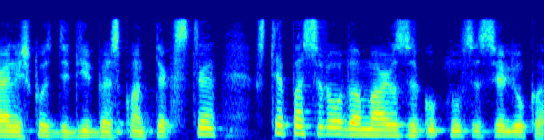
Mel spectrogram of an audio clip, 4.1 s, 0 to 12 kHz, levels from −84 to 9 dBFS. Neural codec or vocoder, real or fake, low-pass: codec, 16 kHz, 0.5 kbps, X-Codec, HuBERT features, trained on balanced general audio; fake; 7.2 kHz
